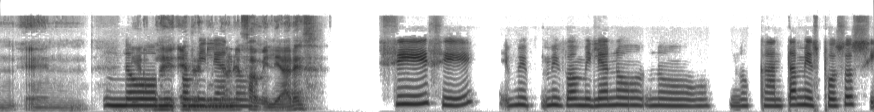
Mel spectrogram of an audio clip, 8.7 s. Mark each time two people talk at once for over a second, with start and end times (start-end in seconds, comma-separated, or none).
1.3-2.6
